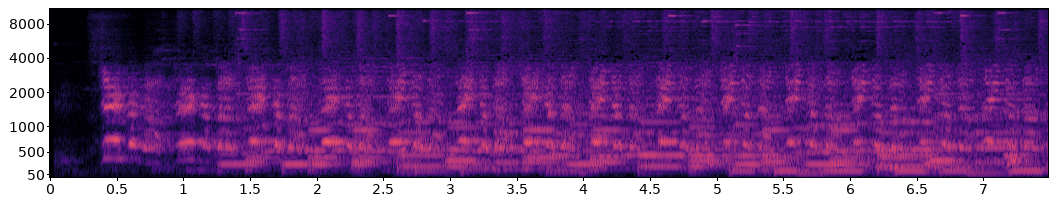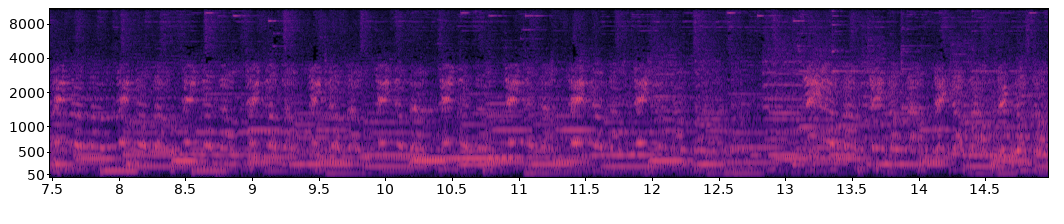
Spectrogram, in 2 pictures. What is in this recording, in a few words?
Jingle Bells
